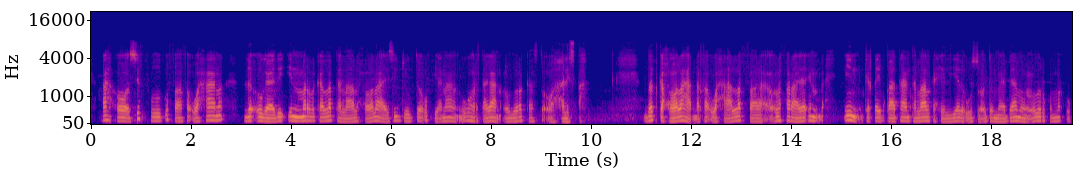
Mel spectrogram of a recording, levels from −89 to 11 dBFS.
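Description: No technical faults are audible.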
